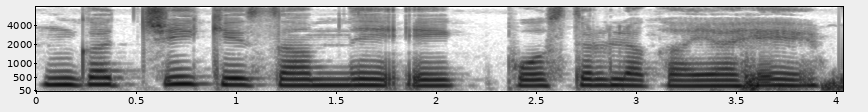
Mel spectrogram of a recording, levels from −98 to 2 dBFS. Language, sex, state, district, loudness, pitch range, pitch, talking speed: Hindi, female, Arunachal Pradesh, Papum Pare, -12 LUFS, 210-240 Hz, 220 Hz, 105 wpm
